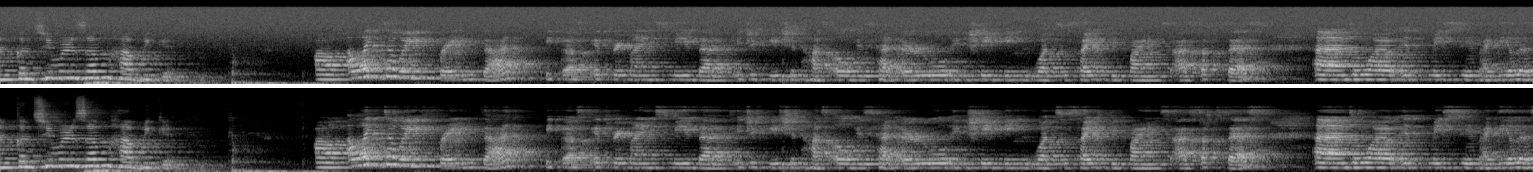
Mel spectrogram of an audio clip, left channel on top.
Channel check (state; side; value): noise; left; hiss, 6 dB below the sound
